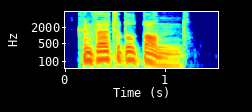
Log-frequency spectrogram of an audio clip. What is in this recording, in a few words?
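"convertible bond", British English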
